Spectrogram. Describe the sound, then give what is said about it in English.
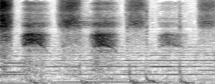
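Rapid, forceful breaths of Kundalini breath of fire yoga breathing. About four sharp, hissing exhales come in quick rhythm over a sustained steady tone. “begin breath of fire”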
